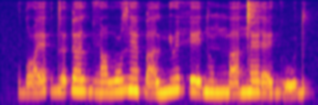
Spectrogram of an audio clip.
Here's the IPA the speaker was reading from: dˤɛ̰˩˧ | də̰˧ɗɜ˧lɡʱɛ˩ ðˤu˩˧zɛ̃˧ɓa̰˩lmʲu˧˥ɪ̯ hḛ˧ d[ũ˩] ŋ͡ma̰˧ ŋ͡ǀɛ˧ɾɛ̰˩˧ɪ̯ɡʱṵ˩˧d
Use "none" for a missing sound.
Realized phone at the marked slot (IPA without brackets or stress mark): ũ˩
